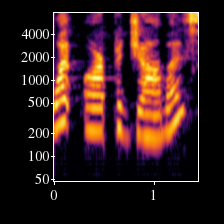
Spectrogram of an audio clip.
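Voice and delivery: put-on whisper. Retelling what a frightened little girl asked: imitating a whisper. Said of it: "And she whispered to me".

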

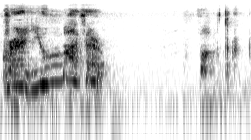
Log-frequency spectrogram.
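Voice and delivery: very high, soft muttering under the breath. Retelling cursing at someone who slammed a car door on their hand, under breath. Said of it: "just like under my breath".

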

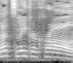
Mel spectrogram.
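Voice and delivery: mock yell.

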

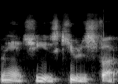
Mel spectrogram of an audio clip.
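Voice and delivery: ordinary delivery

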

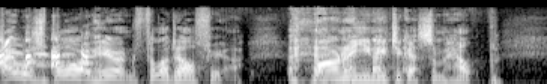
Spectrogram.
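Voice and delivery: put-on Scottish accent on every word, plain talking. Retelling a movie scene where he plays a Philadelphia businessman: Sean Connery's Scottish accent. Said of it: "He's just a Scottish man saying".

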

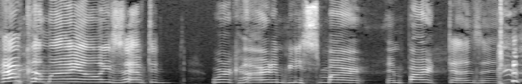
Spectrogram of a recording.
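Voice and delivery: very high, pitched-way-up cartoon girl voice. Podcast hosts take turns showing impressions; this one does a Lisa Simpson voice. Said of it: "here's mine".

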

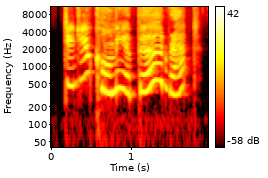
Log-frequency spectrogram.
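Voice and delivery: twinkly, tinkling, very high-pitched voice. Narrator reads Butterfly speaking to Rat from a twig, tinkly twinkly voice. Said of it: "in a tinkly, twinkly voice she said".

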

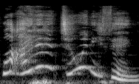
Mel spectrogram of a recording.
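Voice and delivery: very high, sugary, innocent, put-on sweet voice. Retelling a woman answering a police officer: put-on sweet voice. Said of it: "she's using the sweet voice like".

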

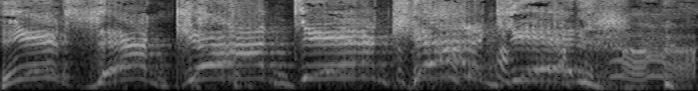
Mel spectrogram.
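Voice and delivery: full-throated scream, very high, slow and drawn-out. Recording a bit line, screaming at the top of lungs. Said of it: "scream at the top of my fucking lungs".

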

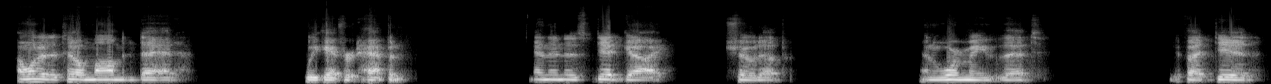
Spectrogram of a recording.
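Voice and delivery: very slow, drawn-out, intense delivery. Narrating a scene, the storyteller voices Tucker's reply after a long pause: speaking very slowly. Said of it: "very slowly he says".

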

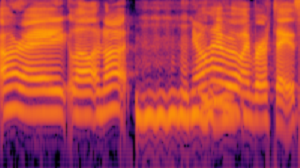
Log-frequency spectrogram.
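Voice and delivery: ordinary talk, nothing marked

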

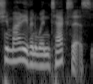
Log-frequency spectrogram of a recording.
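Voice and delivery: cocky, smug, self-satisfied, know-it-all certainty. Recounting what a liberal said on election night 2016, the speaker goes mock-smug. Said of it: "you said smugly".

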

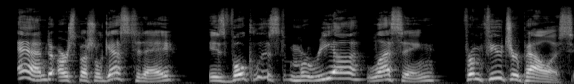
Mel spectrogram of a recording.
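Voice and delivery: cracked voice breaking in the middle of the sentence. A podcast host introduces today's special guest, voice cracking. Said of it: "Excuse me for the voice crack there".

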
